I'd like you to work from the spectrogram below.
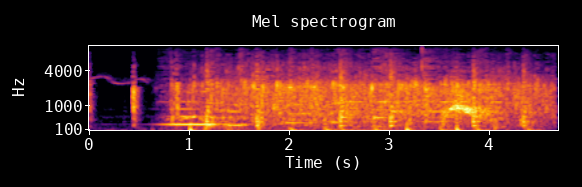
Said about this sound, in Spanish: ¡Uy! ¡Aplausos, por favor!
